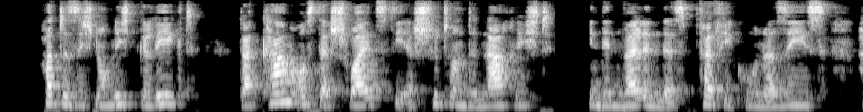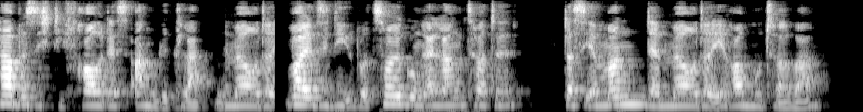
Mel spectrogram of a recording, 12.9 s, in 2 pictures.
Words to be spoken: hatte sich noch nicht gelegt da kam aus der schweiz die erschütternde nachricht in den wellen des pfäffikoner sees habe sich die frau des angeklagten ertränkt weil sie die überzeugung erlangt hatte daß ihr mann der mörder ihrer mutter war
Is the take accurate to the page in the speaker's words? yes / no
no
